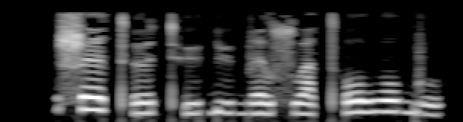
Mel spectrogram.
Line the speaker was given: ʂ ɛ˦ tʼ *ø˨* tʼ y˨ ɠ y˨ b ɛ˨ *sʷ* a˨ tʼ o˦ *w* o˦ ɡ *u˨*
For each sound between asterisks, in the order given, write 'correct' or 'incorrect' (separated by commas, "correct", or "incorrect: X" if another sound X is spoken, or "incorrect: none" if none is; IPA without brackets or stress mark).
correct, correct, correct, correct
